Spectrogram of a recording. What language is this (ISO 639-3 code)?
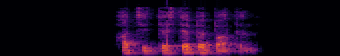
lzz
